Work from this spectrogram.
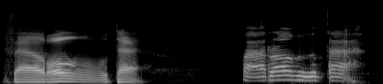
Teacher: bunyi suara huruf ginnya diantar. Jangan sampai menyisakan bunyi e di ujung. Faragta. Faragta. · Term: gin sukun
